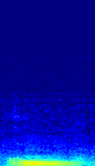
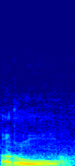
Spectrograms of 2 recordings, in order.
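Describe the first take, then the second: First: The r sound is heavy and thick. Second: The r sound is light and thin. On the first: "Tapi kalau tebal" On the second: "Kalau saya bacanya lemah bunyinya, ... yang tidak bervokal tebal gini bunyinya"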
